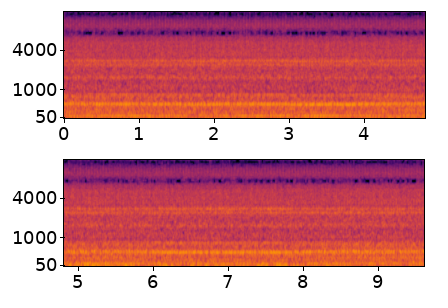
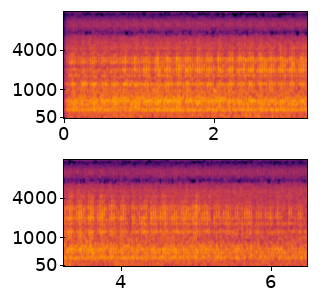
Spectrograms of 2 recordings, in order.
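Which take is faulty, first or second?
second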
